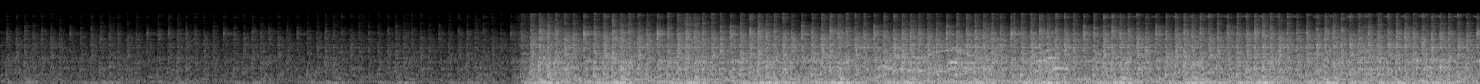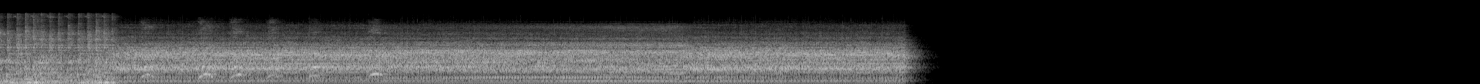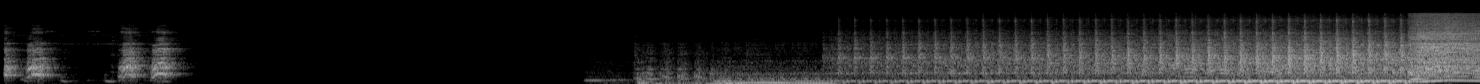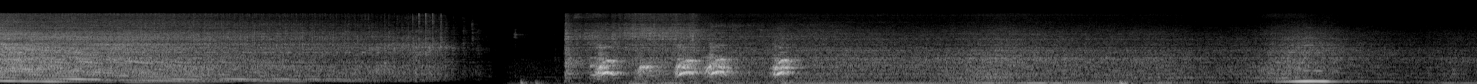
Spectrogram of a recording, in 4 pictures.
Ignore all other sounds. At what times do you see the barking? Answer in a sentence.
You can hear the barking from 8.8 to 10.7 s, from 16.2 to 18.6 s, from 29.6 to 31.3 s and from 50.3 to 52.3 s.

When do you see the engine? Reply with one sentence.
You can hear the engine from 0.0 to 23.9 s and from 35.5 to 59.1 s.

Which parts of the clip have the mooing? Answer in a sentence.
You can't hear the mooing here.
